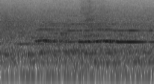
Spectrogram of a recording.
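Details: A seal named Zhiva at a seal quarantine centre gives a steady, drawn-out moaning call that holds one pitch with a slight waver.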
